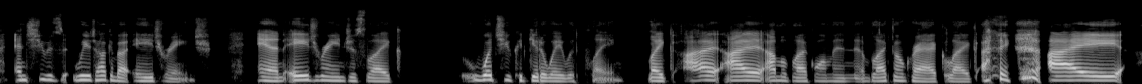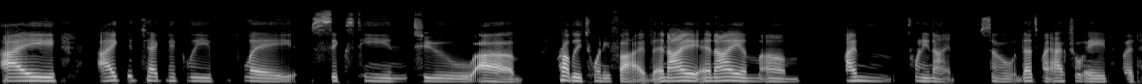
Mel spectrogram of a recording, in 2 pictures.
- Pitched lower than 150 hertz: No, medium, 165 Hz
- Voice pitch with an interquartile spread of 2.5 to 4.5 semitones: Yes, average, 3.8 semitones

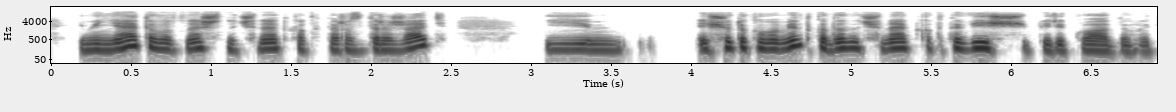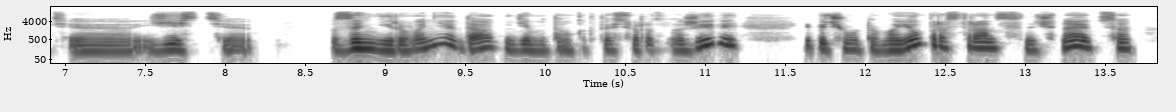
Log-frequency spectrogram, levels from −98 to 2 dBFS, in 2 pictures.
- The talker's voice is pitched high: No, medium, 155 Hz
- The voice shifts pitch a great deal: No, average, 4.3 semitones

